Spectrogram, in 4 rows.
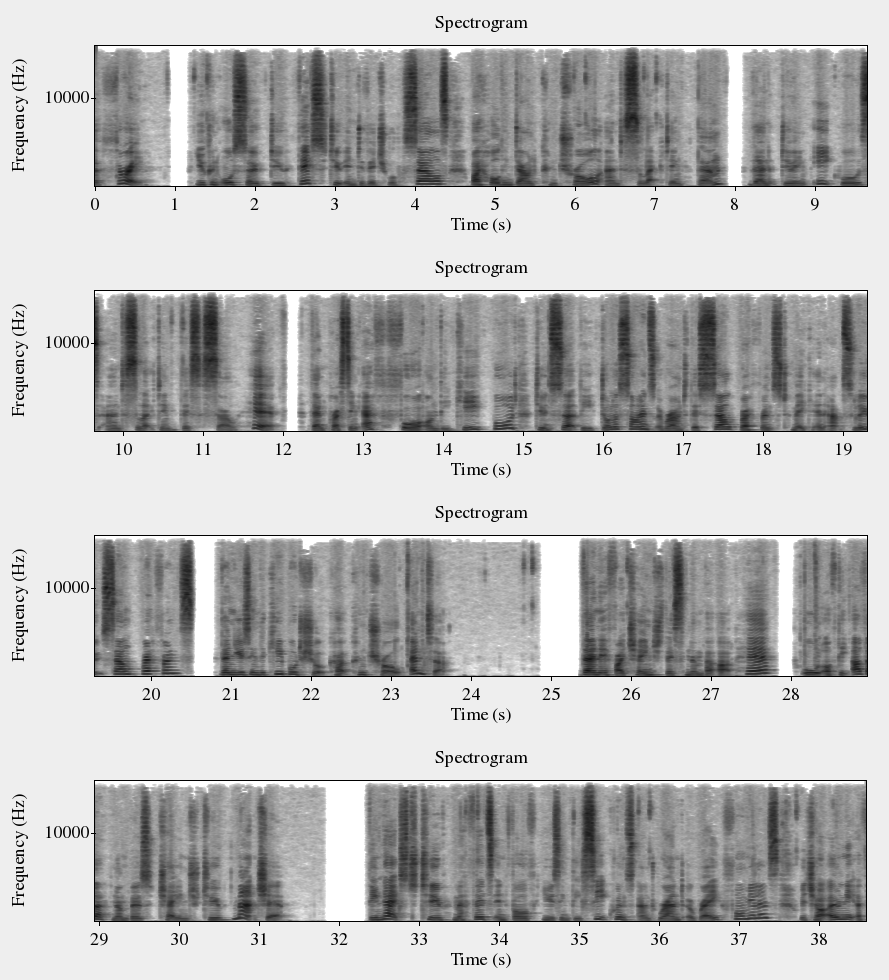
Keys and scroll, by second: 13.4 F4, 23.1 ctrl+Return.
